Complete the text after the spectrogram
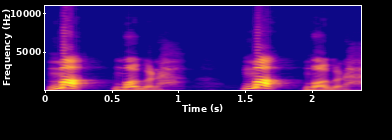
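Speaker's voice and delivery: "마 먹으라" in a Jeju mother's voice, clipped fall; lightly voiced Jeju mom calling to eat; hint of Jeju dialect, falling tone. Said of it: "제주도 어머니 밥 주실 때 어떻게 말합니까?".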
